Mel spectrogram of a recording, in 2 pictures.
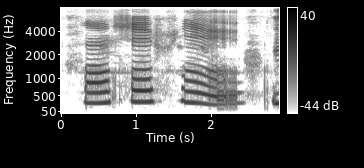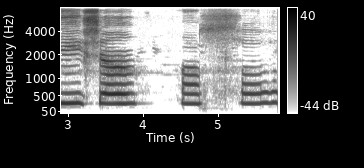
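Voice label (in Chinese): "yi1 sheng1" Mandarin Chinese, female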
